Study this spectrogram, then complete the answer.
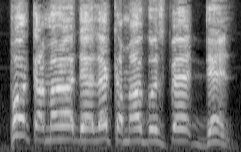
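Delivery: ordinary talk, nothing marked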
